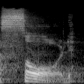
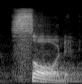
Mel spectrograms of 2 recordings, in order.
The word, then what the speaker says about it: sword: is pronounced as a sword sword w is not pronounced in that word for a weapon you say sword for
